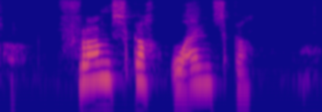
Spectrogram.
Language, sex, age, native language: Icelandic, male, 9, Icelandic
